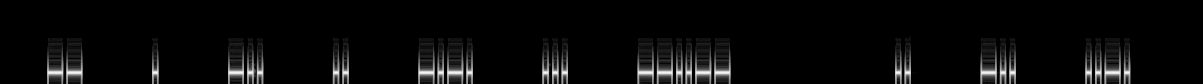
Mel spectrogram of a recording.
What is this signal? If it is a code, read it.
Morse code, heard as a keyed tone, about 25 wpm, spaced as for 10 wpm, 550 Hz. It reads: MEDICS, IDF
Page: News Headlines in Morse Code at 10 WPM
